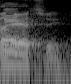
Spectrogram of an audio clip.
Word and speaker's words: Tallahatchie: Tallahatchie.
